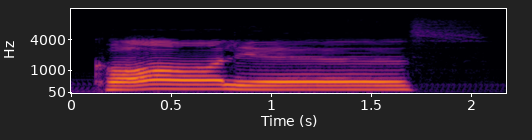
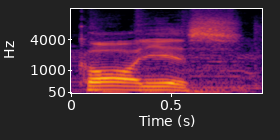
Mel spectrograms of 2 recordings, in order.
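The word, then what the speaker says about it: câlisse: Callius.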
